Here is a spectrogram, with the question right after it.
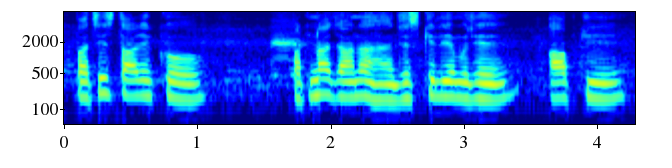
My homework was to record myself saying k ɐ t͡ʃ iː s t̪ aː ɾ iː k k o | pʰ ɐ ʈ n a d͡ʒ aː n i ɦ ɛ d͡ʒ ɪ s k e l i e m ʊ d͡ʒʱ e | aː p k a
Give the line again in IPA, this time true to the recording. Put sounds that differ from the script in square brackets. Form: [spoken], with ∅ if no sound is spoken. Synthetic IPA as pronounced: [p] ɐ t͡ʃ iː s t̪ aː ɾ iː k k o | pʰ ɐ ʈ n a d͡ʒ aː n [a] ɦ ɛ d͡ʒ ɪ s k e l i e m ʊ d͡ʒʱ e | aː p k [i]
